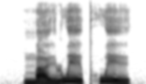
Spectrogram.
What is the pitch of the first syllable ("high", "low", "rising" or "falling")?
low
